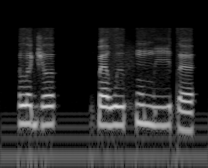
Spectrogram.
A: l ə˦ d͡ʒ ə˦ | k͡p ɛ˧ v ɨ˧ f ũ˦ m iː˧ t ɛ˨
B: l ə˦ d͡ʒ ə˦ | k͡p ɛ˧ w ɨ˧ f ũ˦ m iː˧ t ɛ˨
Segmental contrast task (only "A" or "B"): B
